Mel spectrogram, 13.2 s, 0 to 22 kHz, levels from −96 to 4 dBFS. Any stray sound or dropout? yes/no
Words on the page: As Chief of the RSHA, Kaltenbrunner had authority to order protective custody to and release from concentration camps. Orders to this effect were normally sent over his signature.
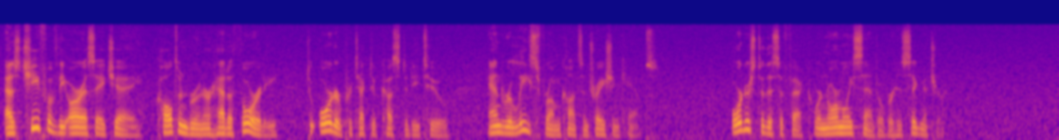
no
